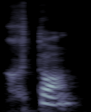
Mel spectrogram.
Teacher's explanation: H is a soft, breezy sound from the back of your throat. Kind of like a H in the huge, but with a bit more air.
